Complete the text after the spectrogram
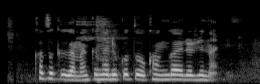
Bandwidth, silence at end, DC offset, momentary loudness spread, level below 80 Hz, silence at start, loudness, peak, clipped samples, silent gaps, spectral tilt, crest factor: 11.5 kHz; 0.45 s; under 0.1%; 7 LU; -74 dBFS; 0.1 s; -23 LUFS; -8 dBFS; under 0.1%; none; -4.5 dB/octave; 16 dB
